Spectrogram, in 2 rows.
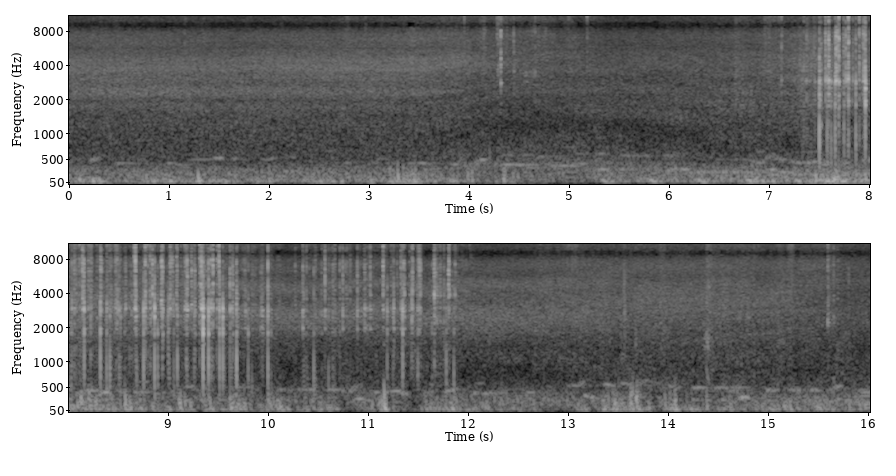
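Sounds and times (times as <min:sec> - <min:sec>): low rustling handling noise: 0:07.0 - 0:12.2.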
